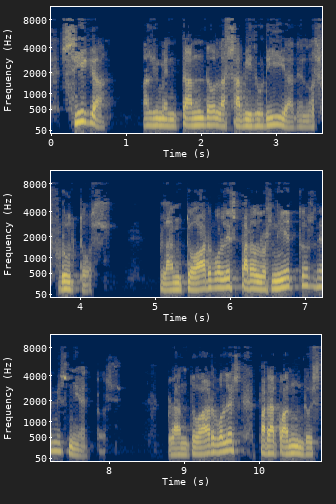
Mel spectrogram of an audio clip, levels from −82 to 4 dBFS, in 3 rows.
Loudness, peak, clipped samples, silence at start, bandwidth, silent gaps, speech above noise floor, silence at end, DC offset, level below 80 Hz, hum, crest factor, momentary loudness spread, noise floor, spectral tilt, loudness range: -17 LUFS; 0 dBFS; under 0.1%; 0 s; 8.8 kHz; none; 48 dB; 0 s; under 0.1%; -56 dBFS; none; 16 dB; 12 LU; -65 dBFS; -6.5 dB/octave; 4 LU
